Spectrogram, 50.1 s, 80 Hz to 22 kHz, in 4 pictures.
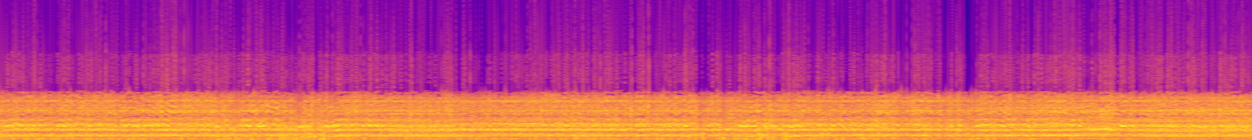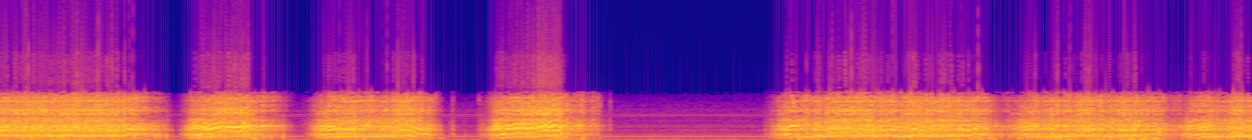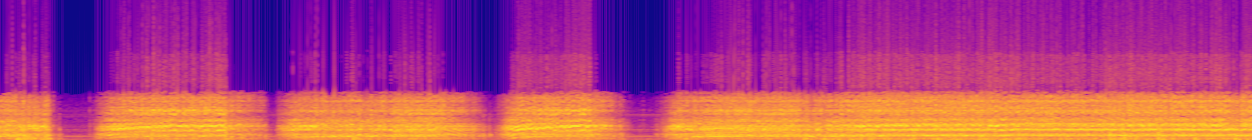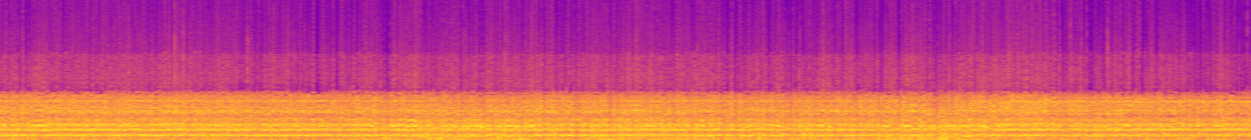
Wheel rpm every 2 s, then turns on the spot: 230, 220, 220, 230, 230, 230, 200, 80, 100, 30, 100, 130, 140, 130, 140, 90, 180, 230, 230, 230, 230, 230, 230, 230, 230.
none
